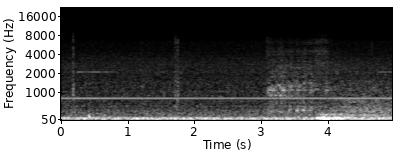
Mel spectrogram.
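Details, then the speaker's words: 2010 Toyota FJ Cruiser after the ABS motor carbon brushes were replaced to fix codes C1251/C1256 (warning lights, constant beep, intermittent brakes) and the codes cleared: brief crank, clean catch, steady even idle, with no beep or lights. Normal engine start after repair. "गाड़ी start हो गई है। कोई आवाज नहीं आ रही। जिस तरह पहले आ रही थी अब कोई लाइट नहीं आ रही।"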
